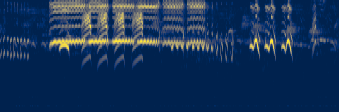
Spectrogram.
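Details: A female laughingthrush calls 'ro ro' to stimulate males: soft doubled whistles, then loud sustained throbbing notes with dropping slurs, ending in a series of sharp looping chirps.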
